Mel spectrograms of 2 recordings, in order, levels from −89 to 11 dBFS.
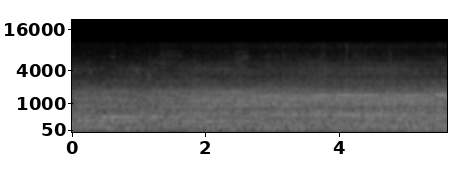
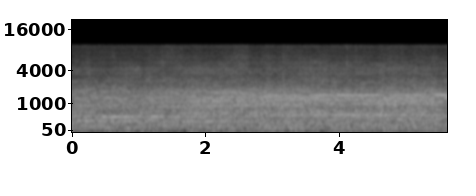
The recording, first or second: first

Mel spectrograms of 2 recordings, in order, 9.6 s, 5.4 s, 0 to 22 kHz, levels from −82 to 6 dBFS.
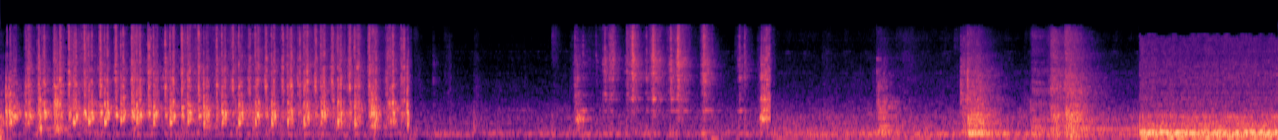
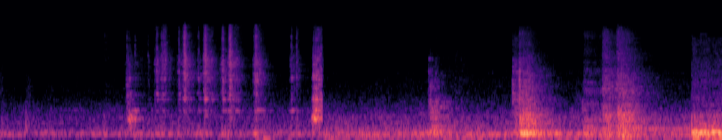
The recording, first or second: first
